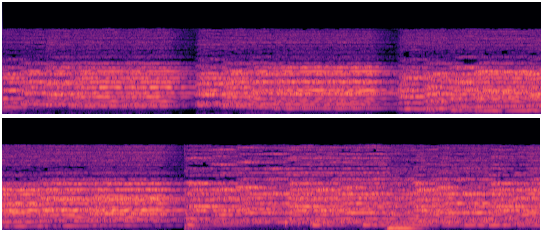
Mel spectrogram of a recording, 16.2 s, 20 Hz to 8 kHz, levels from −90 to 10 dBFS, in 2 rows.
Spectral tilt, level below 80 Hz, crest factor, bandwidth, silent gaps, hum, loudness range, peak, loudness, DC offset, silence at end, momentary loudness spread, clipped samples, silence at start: -10.5 dB/octave; -42 dBFS; 14 dB; 4 kHz; none; none; 3 LU; -6 dBFS; -20 LUFS; under 0.1%; 0 s; 5 LU; under 0.1%; 0 s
